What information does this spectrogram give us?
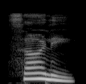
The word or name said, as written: ಸಳಿ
